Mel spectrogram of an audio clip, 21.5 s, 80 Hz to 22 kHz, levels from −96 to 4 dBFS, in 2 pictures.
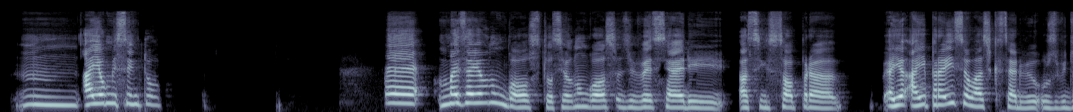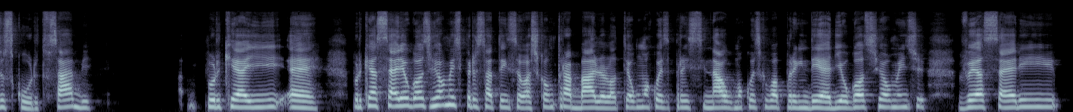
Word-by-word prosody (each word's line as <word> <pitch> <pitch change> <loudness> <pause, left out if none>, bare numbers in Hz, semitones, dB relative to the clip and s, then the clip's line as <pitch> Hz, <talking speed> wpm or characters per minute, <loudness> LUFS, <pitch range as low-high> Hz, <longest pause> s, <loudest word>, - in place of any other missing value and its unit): Hum. 265 -1 -3
Aí 280 +3 +8
eu 310 - +6
me 320 0 -1
sinto 285 -2 -5 2.2
É, 320 -1 +6 0.2
mas 315 +4 +4
aí 330 0 +9
eu 330 0 +3
não 330 -4 -2
gosto, 205 -3 0
assim, 185 +2 -5
eu 195 - -1
não 220 +1 -5
gosto 205 +1 +2
de 200 0 -7
ver 205 +1 -1
série, 195 -4 -1
assim, 195 0 -1
só 200 +2 +1
pra, 190 -3 0 0.4
aí 240 +3 +6
aí 250 +2 +4
para 275 0 +3
isso 330 0 -2
eu 275 - +4
acho 225 0 +2
que - - -11
serve 190 -3 -2
os 190 -1 -7
vídeos 190 +2 -8
curtos, 170 -3 -9
sabe, 205 -2 0 1.0
a - - -19
porque 215 +1 -1
aí 205 +1 +1
é, 190 -4 +2 0.3
porque 220 +3 -4
a 240 - +5
série 240 0 +3
eu 245 - +2
gosto 245 -1 -1
realmente 260 +2 0
de 270 - -15
prestar 225 -4 -4
atenção, 200 -2 -4
acho 190 -1 -4
que - - -7
é - - -3
um - - -9
trabalho 195 -3 +2
ela 180 -1 0
ter 180 +3 -8
alguma 205 +1 -4
coisa 200 -3 -6
pra 200 - -9
ensinar, 195 -1 -2
alguma 190 0 -1
coisa 205 0 -9
que 210 - -12
eu - - -10
vou 205 - +2
aprender 195 -1 -1
ali, 180 +1 0
eu 190 -1 -1
gosto 205 +1 +1
realmente 210 0 -5 0.3
ver 205 +5 +2
a 210 - +6
série 215 +1 -2
210 Hz, 195 wpm, -22 LUFS, 195-240 Hz, 2.2 s, aí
